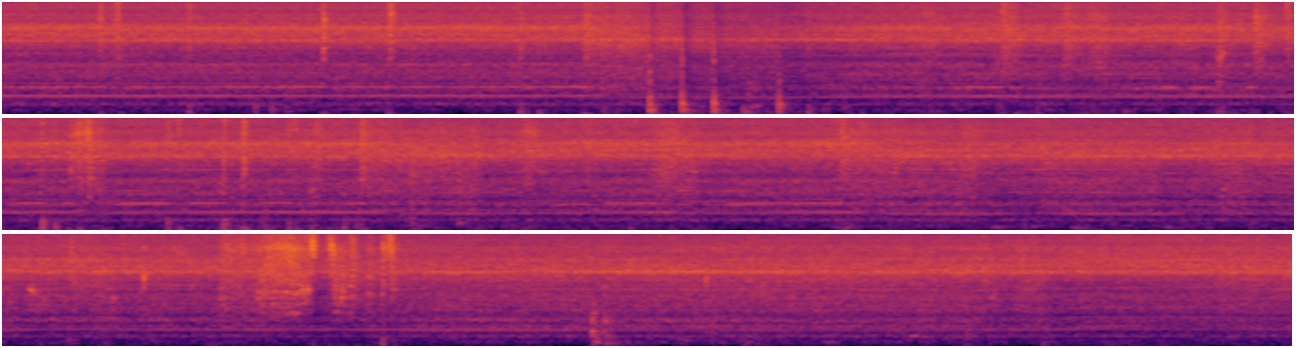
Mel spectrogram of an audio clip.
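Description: Vacuum cleaner running steadily on van seats, its motor holding a steady whine over the rush of suction. A few sharp knocks come about five seconds in, a brief louder hiss of air about two-thirds of the way through, and one click shortly after.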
